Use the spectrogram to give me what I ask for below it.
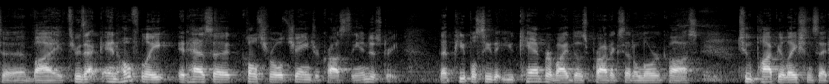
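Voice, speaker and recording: Dark-voiced, deliberate male panelist. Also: fairly low pitch, slight background noise. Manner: measured, hesitant, many fillers. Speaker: head of a state savings program, panelist. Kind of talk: unscripted panel answer. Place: conference room, before an audience.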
